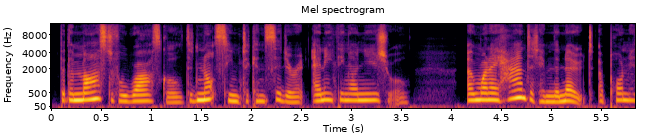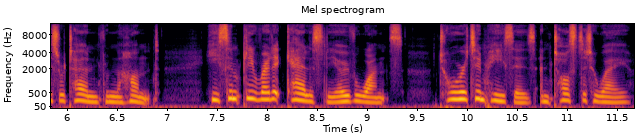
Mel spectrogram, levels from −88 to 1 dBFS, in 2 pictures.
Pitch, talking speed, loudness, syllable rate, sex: 210 Hz, 205 wpm, -18 LUFS, 5.8 syllables/s, female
